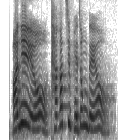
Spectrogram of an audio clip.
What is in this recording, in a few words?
neutral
